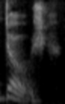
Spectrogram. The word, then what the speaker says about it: DOJE: So my stage name today is Doge, but it is spelled D-O-J-E. – Okay. So it's not spelled like Elon Musk's whatever it is, D-O-G-E, right? – Right. It is not. It's pronounced the same. It is spelled differently because my D-O-J-E stands for the Department of Jhana Efficiency.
